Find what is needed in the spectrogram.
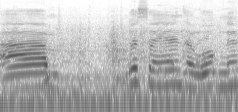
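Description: People's voices: a loud, high call lasting about half a second at the start, then talking from about a second and a half in, over a steady low hum.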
